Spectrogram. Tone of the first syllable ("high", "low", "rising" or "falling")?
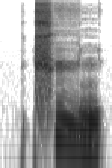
falling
